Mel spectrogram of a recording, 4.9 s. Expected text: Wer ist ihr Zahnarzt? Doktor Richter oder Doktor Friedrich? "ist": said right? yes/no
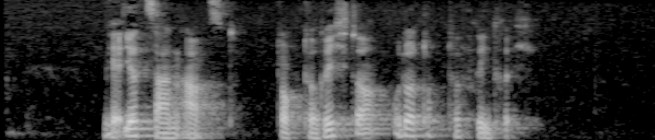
no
